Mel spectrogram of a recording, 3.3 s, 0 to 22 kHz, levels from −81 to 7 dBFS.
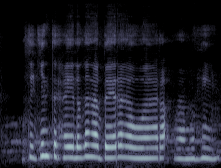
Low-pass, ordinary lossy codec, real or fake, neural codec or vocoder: none; none; fake; codec, 44.1 kHz, 2.6 kbps, SNAC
